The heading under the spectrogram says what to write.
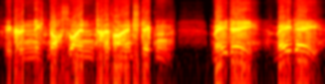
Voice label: HIT, german; Battle Engine Aquila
